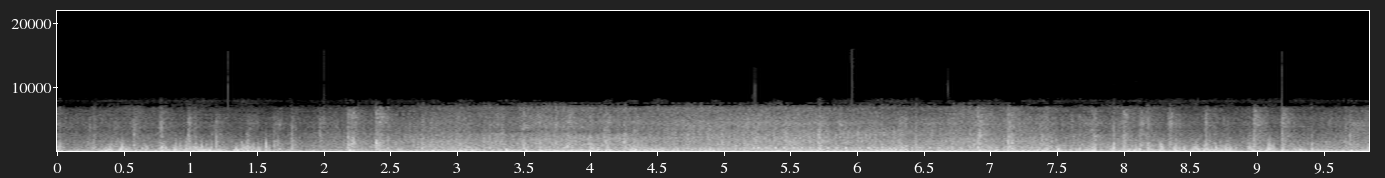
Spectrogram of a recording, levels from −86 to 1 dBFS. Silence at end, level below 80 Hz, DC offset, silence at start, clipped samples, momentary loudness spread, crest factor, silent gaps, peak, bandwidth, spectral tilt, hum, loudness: 0 s; -24 dBFS; under 0.1%; 0 s; under 0.1%; 4 LU; 16 dB; none; -2 dBFS; 8 kHz; -6.5 dB/octave; none; -18 LUFS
